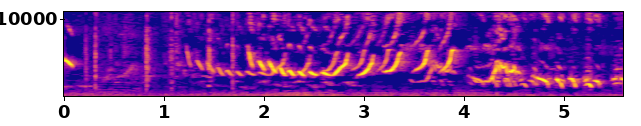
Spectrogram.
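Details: White-rumped shama of the Medan type in full song: a rich, fast stream of varied whistles, sliding up and down and twisting into bright trills, loud and clear, with a few clicks at the start.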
